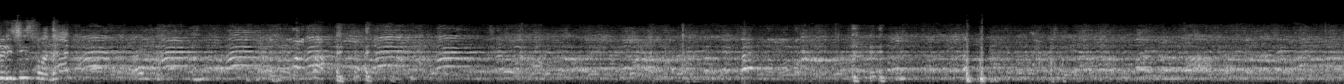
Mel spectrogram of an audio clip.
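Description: A crowd of men shout and argue loudly.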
